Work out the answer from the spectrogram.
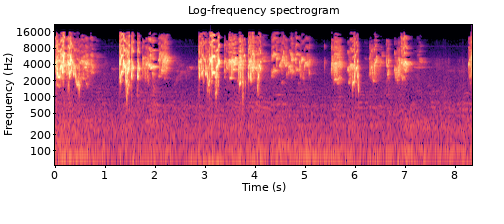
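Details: Fischer's lovebirds, a blue and a pastel green adult kept in cages, chirping during the day: loud piercing chirp bursts followed by softer, thinner twittering phrases.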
